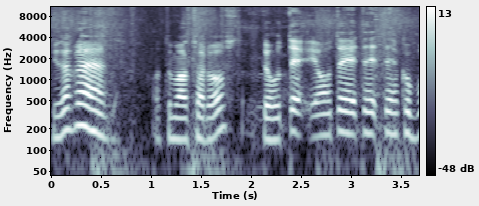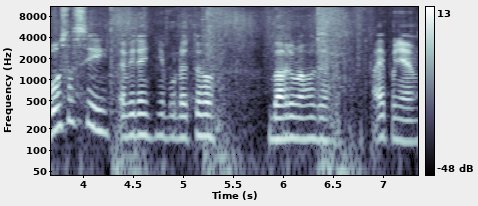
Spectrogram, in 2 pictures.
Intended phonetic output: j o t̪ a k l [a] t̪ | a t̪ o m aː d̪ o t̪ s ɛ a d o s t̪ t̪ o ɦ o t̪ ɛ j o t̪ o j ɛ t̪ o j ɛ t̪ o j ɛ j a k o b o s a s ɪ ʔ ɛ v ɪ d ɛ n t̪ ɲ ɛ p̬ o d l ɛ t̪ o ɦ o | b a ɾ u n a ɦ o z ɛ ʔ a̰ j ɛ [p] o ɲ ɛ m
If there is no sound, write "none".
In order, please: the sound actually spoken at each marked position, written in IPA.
ɛ, p

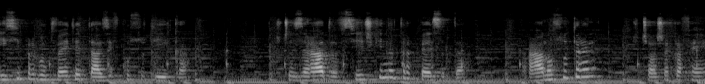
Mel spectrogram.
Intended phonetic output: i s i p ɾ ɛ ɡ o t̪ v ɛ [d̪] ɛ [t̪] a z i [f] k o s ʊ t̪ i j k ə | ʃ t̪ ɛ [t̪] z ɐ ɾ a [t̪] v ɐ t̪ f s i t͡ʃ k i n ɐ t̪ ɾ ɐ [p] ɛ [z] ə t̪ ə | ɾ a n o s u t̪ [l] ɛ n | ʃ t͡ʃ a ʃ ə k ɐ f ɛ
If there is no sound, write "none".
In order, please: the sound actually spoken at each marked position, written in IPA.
t̪, t̪, f, none, d̪, p, z, ɾ

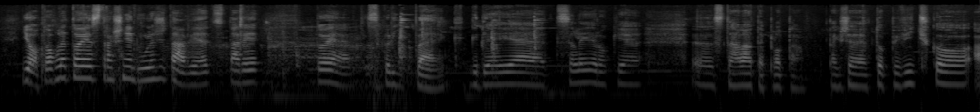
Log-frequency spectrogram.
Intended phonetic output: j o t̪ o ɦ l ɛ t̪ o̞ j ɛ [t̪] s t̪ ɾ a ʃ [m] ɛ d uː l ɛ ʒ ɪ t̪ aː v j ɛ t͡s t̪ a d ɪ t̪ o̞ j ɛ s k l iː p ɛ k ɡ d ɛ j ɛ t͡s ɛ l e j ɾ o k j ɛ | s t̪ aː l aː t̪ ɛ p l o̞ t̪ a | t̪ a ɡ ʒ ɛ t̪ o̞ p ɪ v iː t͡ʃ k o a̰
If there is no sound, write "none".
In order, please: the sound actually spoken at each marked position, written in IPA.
none, ɲ

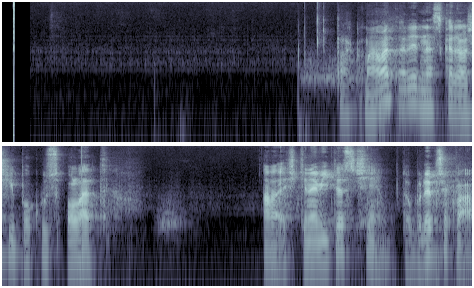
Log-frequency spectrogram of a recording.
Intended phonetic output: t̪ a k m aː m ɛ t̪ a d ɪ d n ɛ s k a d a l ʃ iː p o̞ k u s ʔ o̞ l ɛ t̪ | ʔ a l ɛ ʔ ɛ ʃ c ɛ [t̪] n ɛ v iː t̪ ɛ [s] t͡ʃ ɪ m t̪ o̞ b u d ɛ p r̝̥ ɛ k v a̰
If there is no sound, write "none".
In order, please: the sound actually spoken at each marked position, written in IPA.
none, s

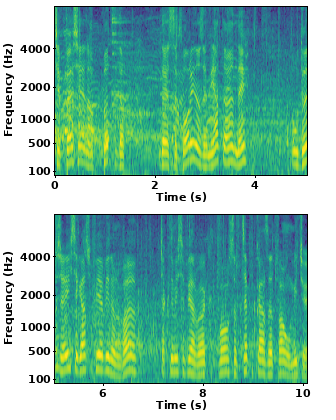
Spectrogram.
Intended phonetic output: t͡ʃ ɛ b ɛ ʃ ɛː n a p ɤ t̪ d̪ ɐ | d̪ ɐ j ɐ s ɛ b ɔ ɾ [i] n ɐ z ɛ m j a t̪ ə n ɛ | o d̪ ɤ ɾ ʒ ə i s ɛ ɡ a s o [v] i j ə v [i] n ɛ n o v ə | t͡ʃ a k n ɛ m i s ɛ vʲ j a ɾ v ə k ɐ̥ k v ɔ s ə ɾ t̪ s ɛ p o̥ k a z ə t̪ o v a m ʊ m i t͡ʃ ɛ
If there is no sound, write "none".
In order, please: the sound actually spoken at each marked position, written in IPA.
i, f, i

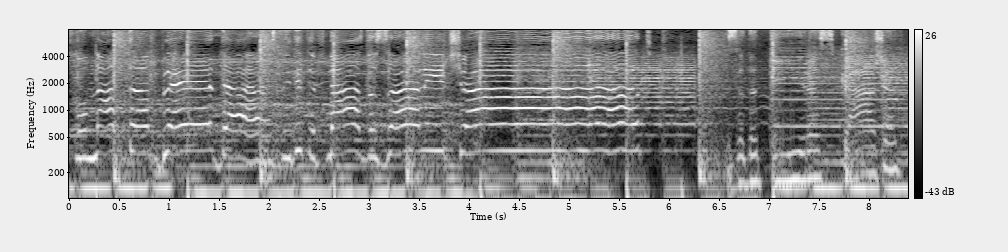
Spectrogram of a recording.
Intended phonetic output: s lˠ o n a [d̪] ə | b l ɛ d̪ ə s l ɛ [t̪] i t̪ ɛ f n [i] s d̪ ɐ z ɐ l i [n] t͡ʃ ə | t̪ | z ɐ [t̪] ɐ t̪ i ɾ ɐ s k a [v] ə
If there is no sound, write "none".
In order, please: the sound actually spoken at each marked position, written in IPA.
t̪, d̪, a, none, d̪, ʒ

